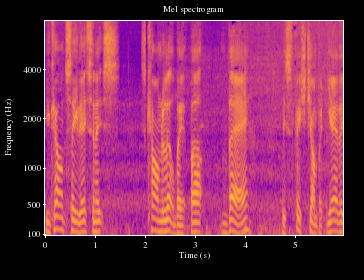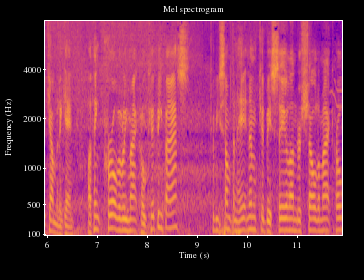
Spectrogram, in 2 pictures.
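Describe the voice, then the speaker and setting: Fairly quick delivery over noticeable background noise, with a dry sound and no echo. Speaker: vlogger. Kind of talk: casual vlog chat. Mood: cheerful, upbeat. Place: beach. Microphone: phone near.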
